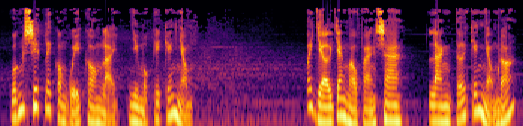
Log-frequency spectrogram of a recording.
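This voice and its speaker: Low, lively male horror storyteller. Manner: dramatic, expressive storytelling.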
